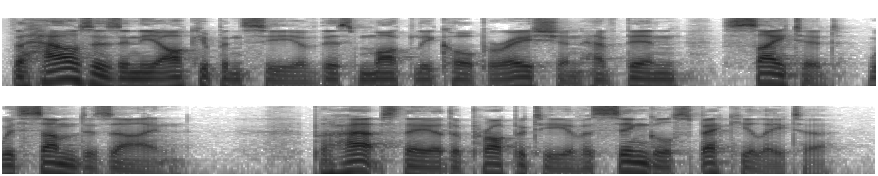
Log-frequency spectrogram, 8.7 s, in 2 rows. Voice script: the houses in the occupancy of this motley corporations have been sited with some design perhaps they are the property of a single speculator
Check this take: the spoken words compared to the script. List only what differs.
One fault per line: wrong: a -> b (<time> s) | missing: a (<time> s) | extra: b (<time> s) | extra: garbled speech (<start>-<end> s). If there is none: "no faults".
wrong: corporations -> corporation (2.1 s)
